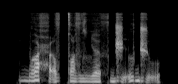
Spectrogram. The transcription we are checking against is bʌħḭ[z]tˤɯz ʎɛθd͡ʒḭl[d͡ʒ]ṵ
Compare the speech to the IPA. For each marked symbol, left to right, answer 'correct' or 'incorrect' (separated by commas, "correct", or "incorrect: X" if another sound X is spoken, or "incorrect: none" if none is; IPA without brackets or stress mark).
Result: correct, correct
